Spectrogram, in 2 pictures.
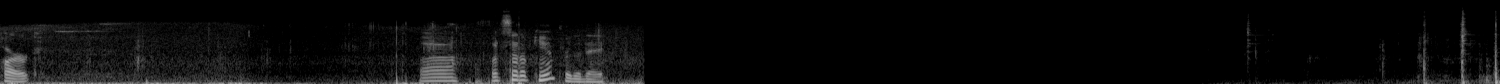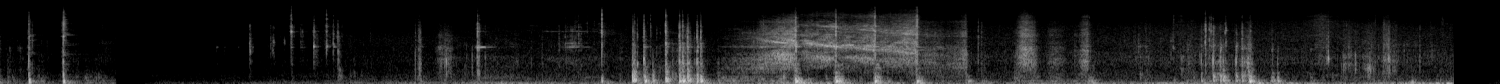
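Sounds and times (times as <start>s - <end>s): camp gear clicking and knocking: 14.2s - 16.1s, 20.8s - 22.1s, 25.8s - 27.9s
scraping: 22.1s - 26.0s.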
